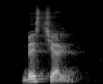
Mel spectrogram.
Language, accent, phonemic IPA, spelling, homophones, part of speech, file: French, France, /bɛs.tjal/, bestial, bestiale / bestiales, adjective, LL-Q150 (fra)-bestial.wav
- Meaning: bestial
